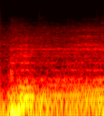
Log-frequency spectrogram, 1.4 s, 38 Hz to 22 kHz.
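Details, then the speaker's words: Cold start of a Chevrolet Monte Carlo after repairing squirrel-caused misfire codes P0201 and P0301 (codes not yet cleared); fires right up and settles into a steady, even, smooth idle with no stumble. Normal start and idle. "Yep. She fired right up. And it's cold start like I haven't been driving or nothing since that uh misfire started, so As you can hear, yeah."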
